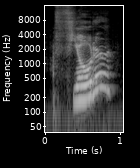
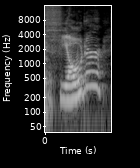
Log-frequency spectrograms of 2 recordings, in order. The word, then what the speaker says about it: Fyodor: Fyodor? That's how Ariel Hawani says it. You pronounce everyone's names the right way, so I'm trying to do the same.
